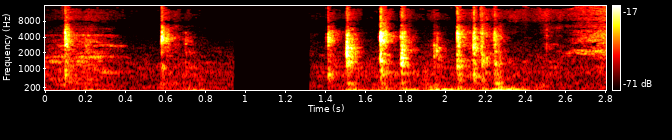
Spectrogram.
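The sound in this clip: Typing on a computer keyboard: faint clicking keystrokes, a short pause in near silence, then a quicker run of many overlapping key taps.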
